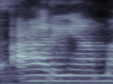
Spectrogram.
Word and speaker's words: Ariam: My name is Ariam Alula.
